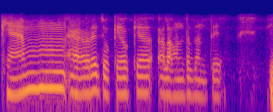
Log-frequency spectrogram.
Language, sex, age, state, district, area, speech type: Telugu, male, 18-30, Andhra Pradesh, West Godavari, rural, conversation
